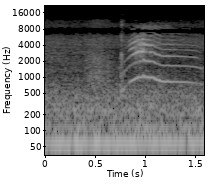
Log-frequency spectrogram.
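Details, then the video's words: Small female Siamese cat indoors meowing back at her owner after escaping the backyard and being found two houses down: one short rising-then-falling meow, over a steady room hum. "Hamburger The Siamese Cat Argues With Her Papa!"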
